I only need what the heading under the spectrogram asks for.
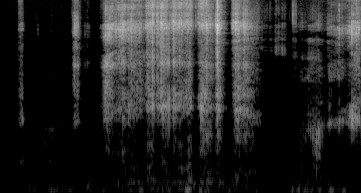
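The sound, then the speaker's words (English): Crunching of a Cheeto cheese puff snack being eaten: a few small crackles, then a dense run of crisp, crackly chewing noises, pausing briefly before resuming, fairly quiet with no talking. “It's coming into my mouth now. Listen to the crunch, mate.”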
